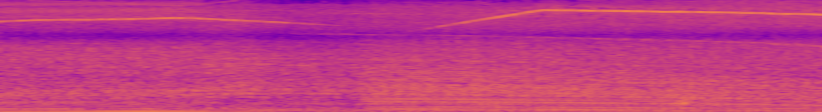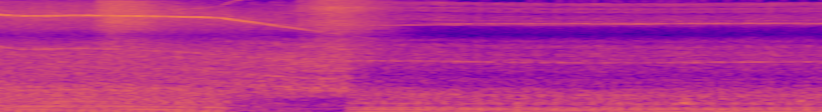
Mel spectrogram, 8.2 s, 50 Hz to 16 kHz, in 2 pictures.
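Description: Loaded truck engine laboring in fifth gear under 24 tons of dried fruit in American Truck Simulator, a steady deep drone with a high whine, briefly dipping before resuming.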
